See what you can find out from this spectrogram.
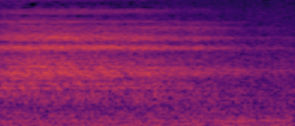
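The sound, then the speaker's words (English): A deep breath drawn in and let out as one continuous airy hiss, steady and fairly soft, easing slightly toward the end. “and then exhale out. Another one, deep breath in and out.”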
